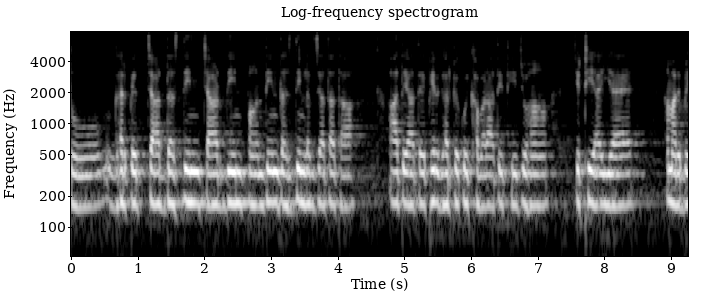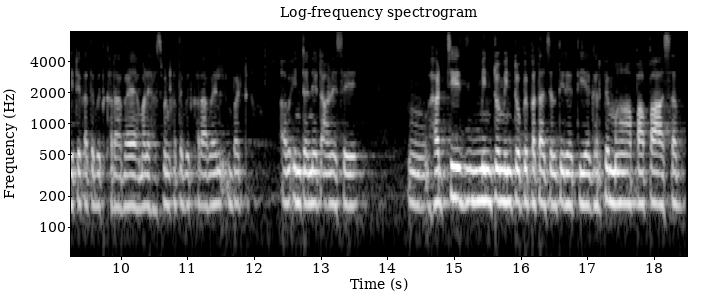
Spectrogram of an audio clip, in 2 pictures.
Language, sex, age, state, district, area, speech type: Hindi, female, 30-45, Bihar, Samastipur, urban, spontaneous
